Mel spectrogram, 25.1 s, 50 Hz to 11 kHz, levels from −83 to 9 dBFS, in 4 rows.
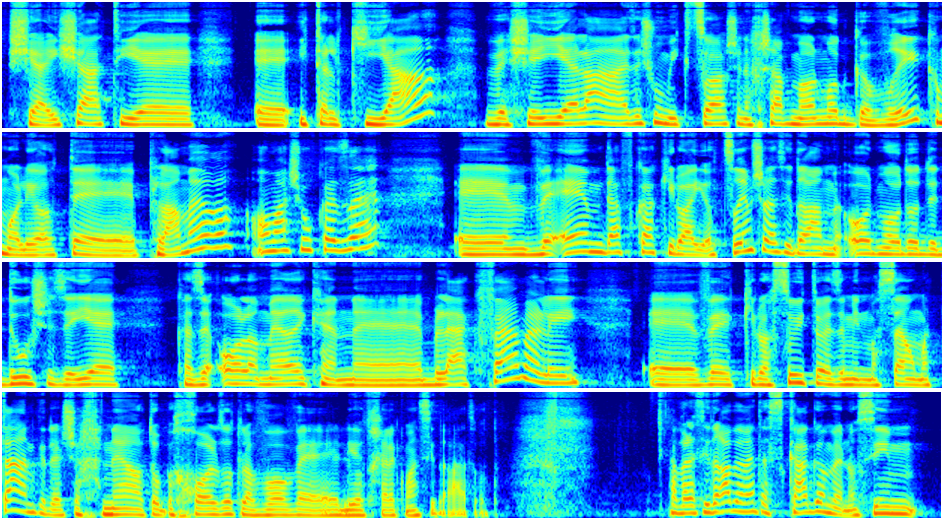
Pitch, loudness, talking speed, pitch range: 160 Hz, -15 LUFS, 135 wpm, 145-190 Hz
